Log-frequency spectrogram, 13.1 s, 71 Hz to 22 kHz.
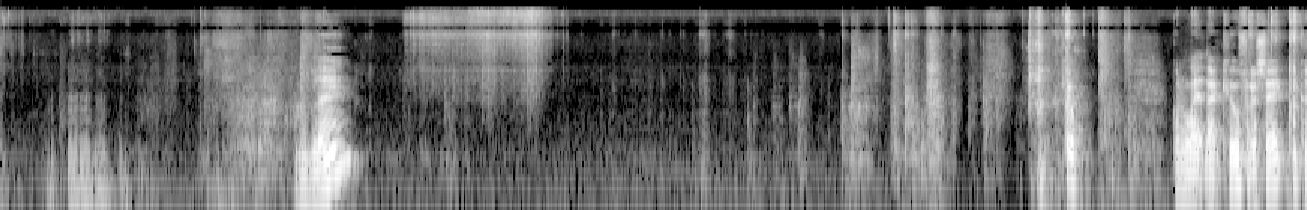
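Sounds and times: faint solder sizzle: 3.7s - 5.8s.

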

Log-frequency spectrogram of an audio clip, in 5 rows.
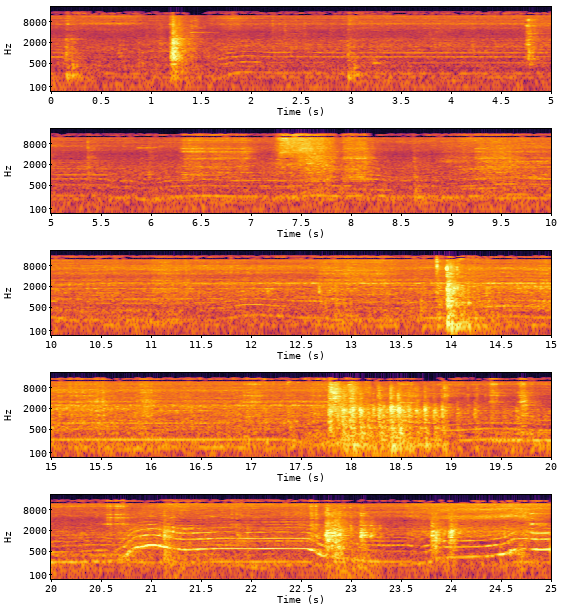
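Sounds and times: electric truck motor hum: 1.7s - 25.0s
rattling clatter: 17.5s - 19.9s.

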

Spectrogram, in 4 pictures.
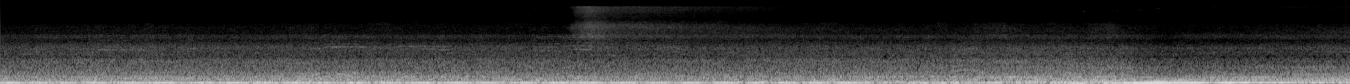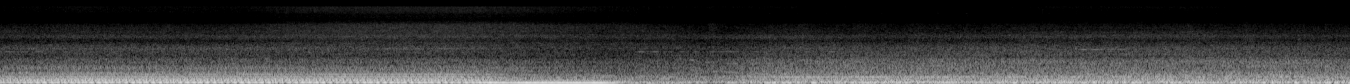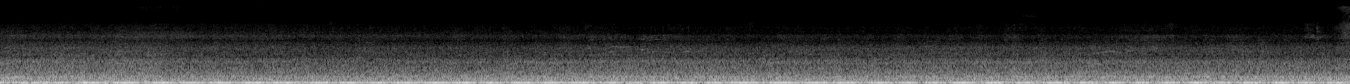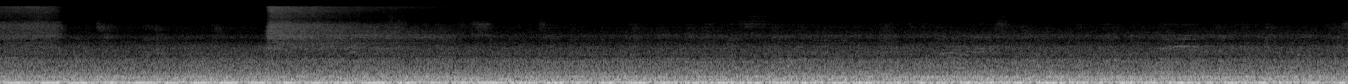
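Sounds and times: train engine rumble: 0.0s - 53.9s
short hisses: 40.4s - 41.2s.

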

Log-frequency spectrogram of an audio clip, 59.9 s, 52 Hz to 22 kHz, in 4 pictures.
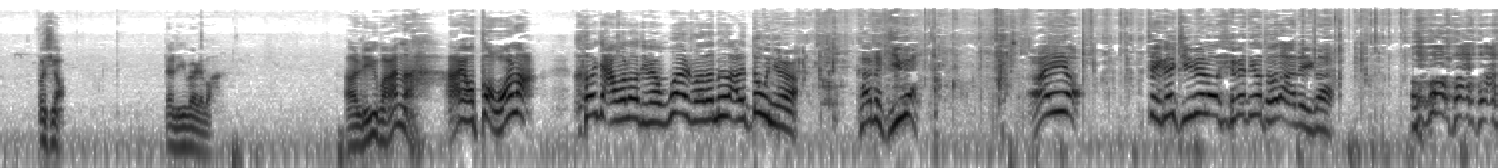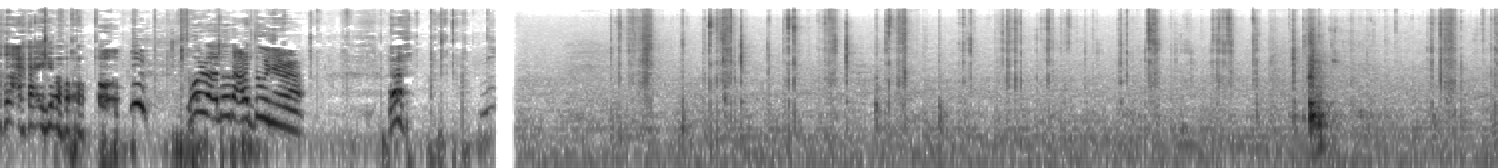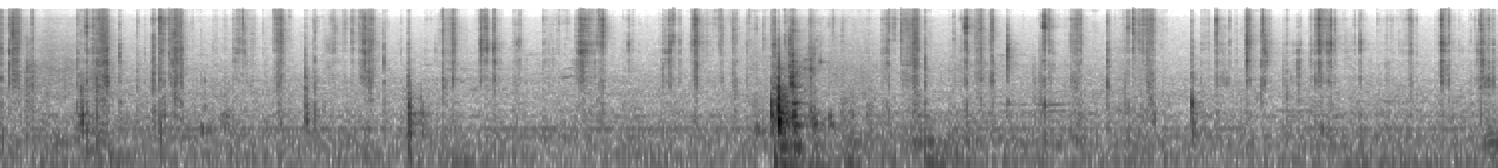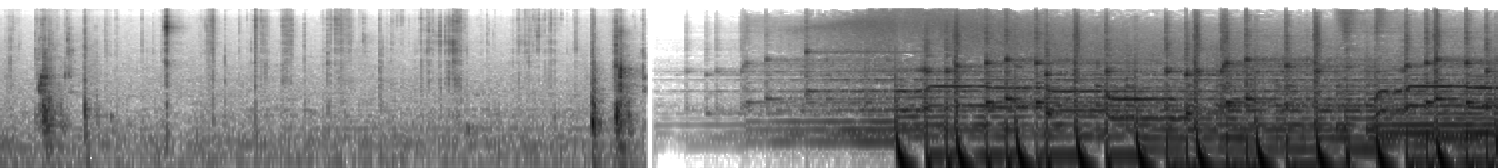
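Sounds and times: garlic skins crackling and tearing: 8.8s - 19.9s, 21.0s - 37.8s, 38.6s - 50.9s.

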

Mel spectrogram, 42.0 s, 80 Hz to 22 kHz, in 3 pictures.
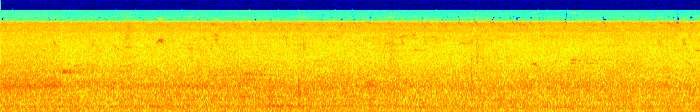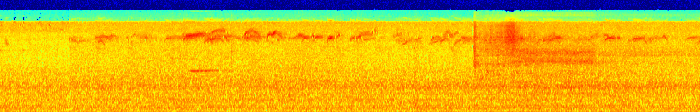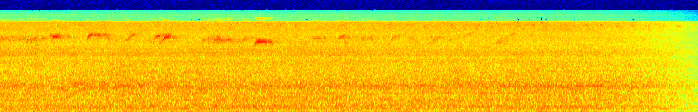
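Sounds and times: traffic hum: 0.0s - 41.4s
rush of noise: 20.7s - 41.8s.

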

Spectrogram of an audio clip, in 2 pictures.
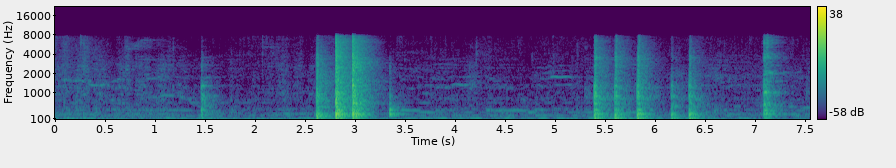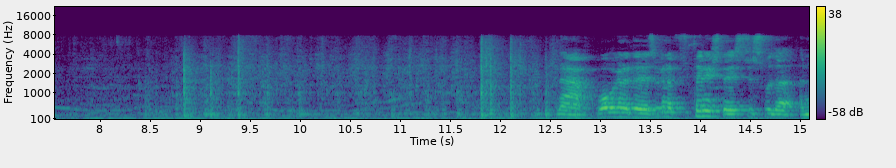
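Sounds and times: wooden spoon stirring pasta: 0.0s - 14.2s
spoon knocking against pan: 2.6s - 3.4s.

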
